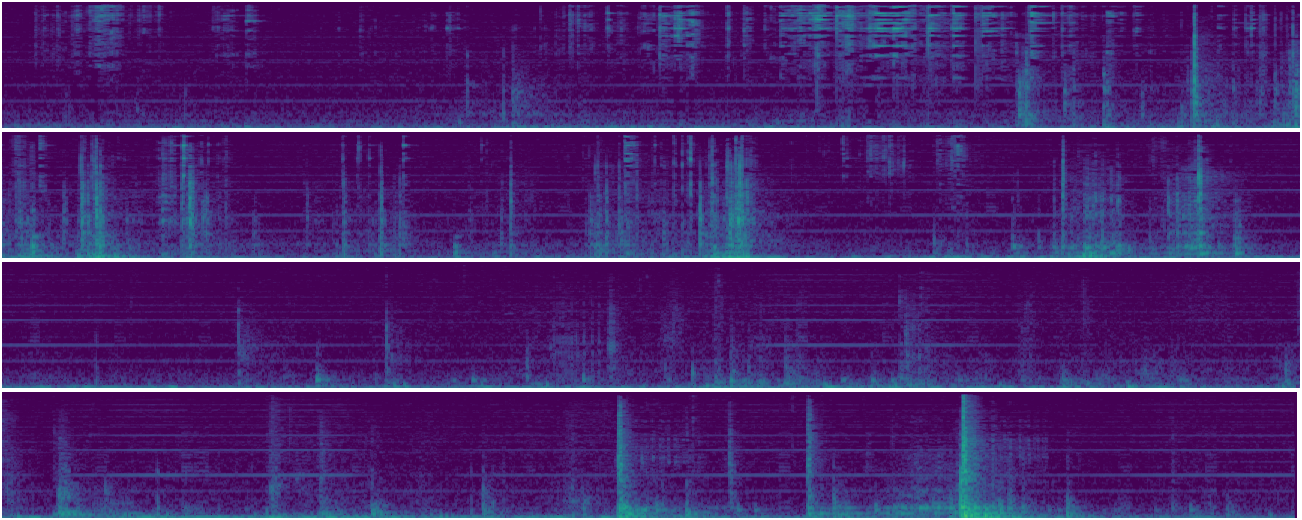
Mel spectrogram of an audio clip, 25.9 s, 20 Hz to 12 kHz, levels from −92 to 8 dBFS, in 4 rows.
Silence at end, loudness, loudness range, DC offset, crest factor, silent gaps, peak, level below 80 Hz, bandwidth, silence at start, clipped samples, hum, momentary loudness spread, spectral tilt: 0 s; -42 LUFS; 18 LU; under 0.1%; 34 dB; none; -12 dBFS; -50 dBFS; 11.5 kHz; 0 s; under 0.1%; none; 21 LU; -2.5 dB/octave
